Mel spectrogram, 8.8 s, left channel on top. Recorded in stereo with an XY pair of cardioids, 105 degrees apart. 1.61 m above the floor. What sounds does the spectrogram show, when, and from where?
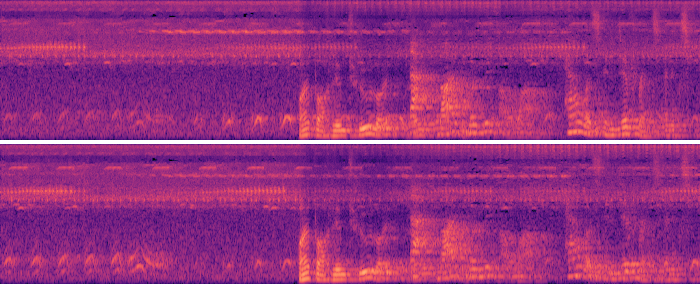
3.7 s a man speaking: 40° right, 0.5 m; by 6.1 s 45° left, 1.9 m
5.1 s a man speaking: 65° left, 4.5 m
7.1 s a man speaking: 55° left, 1.6 m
